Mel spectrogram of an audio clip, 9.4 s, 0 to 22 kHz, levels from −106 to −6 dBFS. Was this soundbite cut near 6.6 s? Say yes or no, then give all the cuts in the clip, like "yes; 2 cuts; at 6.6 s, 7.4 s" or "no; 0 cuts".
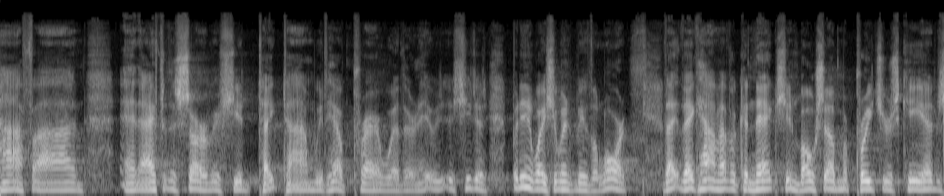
yes; 1 cut; at 6.6 s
